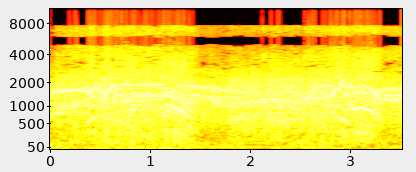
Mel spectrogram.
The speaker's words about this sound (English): The boat is jammed with sightseers. They're shouting and calling out that they want to have a look at bony parts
